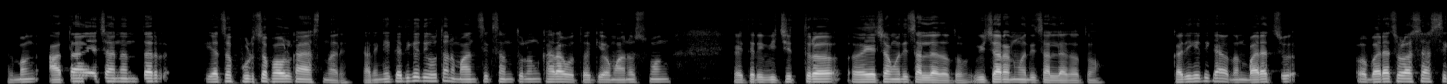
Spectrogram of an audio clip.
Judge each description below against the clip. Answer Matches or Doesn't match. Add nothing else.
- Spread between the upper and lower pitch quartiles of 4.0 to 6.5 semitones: Doesn't match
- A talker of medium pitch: Doesn't match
